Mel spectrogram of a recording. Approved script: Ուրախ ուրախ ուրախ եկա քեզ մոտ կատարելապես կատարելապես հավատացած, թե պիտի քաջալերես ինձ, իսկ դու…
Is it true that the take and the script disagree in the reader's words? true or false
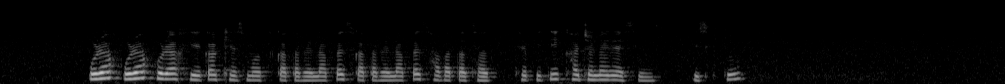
false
